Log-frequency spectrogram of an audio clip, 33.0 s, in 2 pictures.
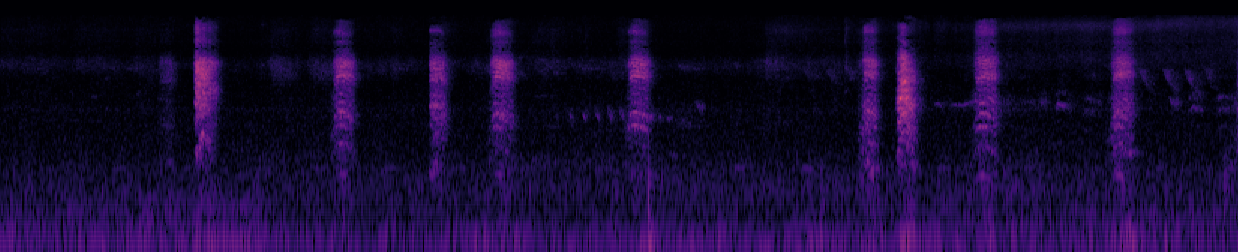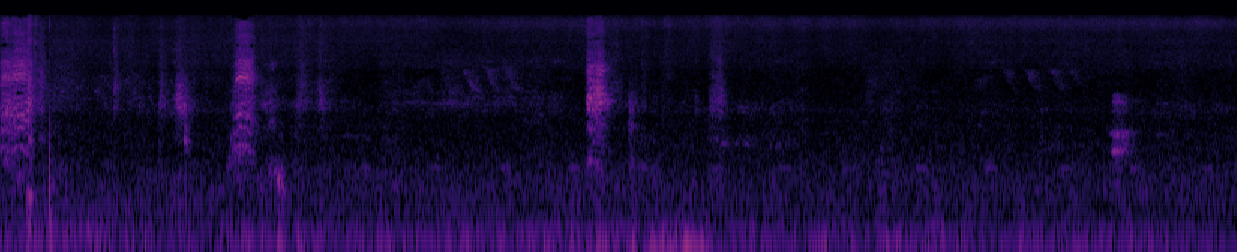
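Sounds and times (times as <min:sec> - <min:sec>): bird harsh calls: 0:02.1 - 0:03.0, 0:04.3 - 0:04.9, 0:05.7 - 0:07.0, 0:07.6 - 0:09.1, 0:11.4 - 0:17.2, 0:18.8 - 0:20.3, 0:24.3 - 0:25.0.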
